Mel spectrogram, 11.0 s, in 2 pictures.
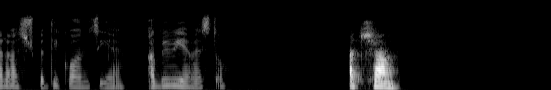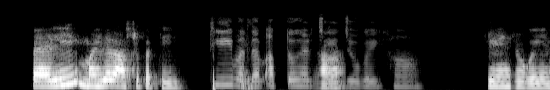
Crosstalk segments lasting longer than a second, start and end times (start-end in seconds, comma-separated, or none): none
